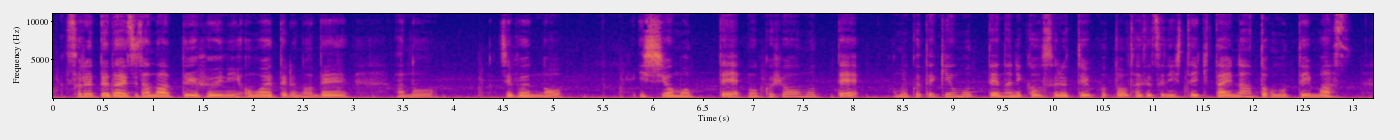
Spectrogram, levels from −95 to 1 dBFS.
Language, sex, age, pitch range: Japanese, female, 20-39, 170-195 Hz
